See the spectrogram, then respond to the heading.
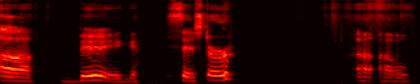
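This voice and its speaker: A woman voicing an earnest male elephant in a storybook, telling his woes in a deliberate, drawn-out, dramatic way. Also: lowish voice, mellow, muffled recording, voice pushed down. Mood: grave, dramatic.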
